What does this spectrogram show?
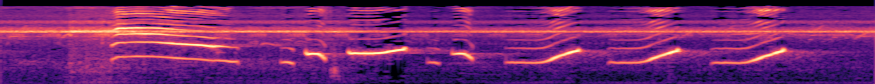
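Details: ['Black-throated laughingthrush in forest-voice song for training young and wild-caught birds: a long downward-sliding whistle, a few short notes, then four rising whistled upslurs repeated about every half second, with a steady high background hum.']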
